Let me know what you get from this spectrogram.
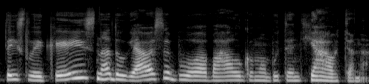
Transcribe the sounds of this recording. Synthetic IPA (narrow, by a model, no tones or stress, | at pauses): t̪ɐɪslˠɐɪkʰɐɪsnɐd̪ɐʊɡʲɛʊsʲɛbʊʋoːʋɐlˠɡoːmɐbuːt̪ʲɛnt̪jɛʊt̪ʲɛnɐ̰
